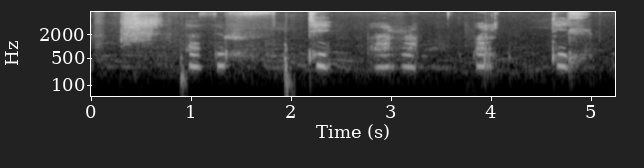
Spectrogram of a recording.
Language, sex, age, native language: Icelandic, female, 9, Icelandic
